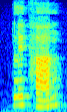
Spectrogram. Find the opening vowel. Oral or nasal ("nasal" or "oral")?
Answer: oral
